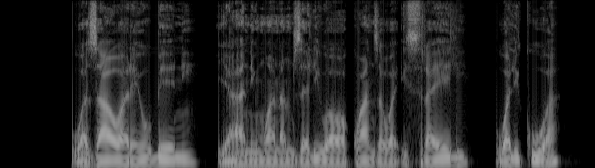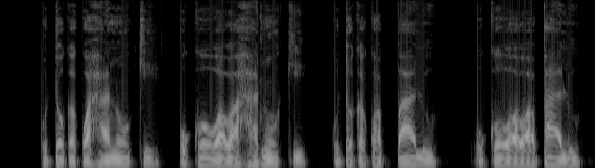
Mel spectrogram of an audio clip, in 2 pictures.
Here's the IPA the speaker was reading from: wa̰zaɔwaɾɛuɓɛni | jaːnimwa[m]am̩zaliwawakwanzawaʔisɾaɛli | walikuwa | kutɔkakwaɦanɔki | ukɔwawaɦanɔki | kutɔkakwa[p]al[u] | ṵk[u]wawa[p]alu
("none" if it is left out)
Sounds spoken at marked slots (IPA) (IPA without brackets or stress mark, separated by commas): n, p, u, ɔ, p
